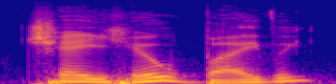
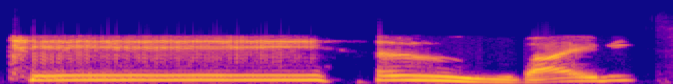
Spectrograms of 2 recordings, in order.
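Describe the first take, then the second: First: Loud, high and proud; excited. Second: Much higher, playful cheer; high excited echo. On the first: Real, not acted. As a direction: shout it like a celebration. Proudly announcing the new house. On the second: Retold or imitated. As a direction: echo it back in a squeaky cheer. Echoing the partner's big announcement.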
